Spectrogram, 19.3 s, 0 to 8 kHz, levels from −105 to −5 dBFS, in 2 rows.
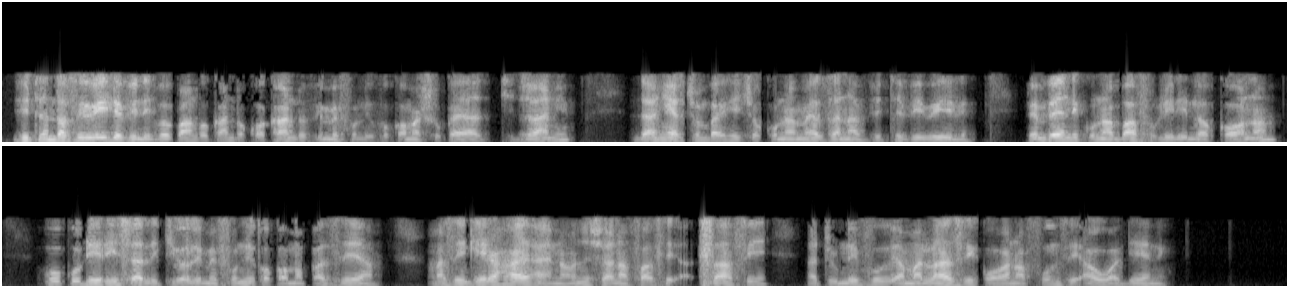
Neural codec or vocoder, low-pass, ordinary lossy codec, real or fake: codec, 16 kHz, 0.8 kbps, ZipCodec; 7.2 kHz; AAC, 16 kbps; fake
